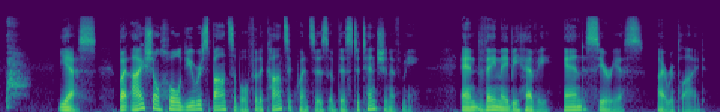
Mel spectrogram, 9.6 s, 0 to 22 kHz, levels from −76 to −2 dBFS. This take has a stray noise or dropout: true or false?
true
